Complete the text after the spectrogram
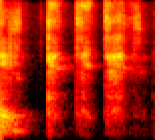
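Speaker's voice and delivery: treinta y tres mucho más suave, en secreto. Shown as a demonstration. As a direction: como paciente que susurra al médico. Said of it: "en secreto". (profesor imita a la paciente en secreto, voz muy suave)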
